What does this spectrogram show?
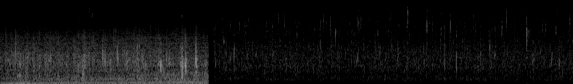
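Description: Road noise of a car driving on a wet street, with a low hum, for about two seconds. Then a sudden cut to steady rain falling on wet pavement: an even patter with scattered drop ticks.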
